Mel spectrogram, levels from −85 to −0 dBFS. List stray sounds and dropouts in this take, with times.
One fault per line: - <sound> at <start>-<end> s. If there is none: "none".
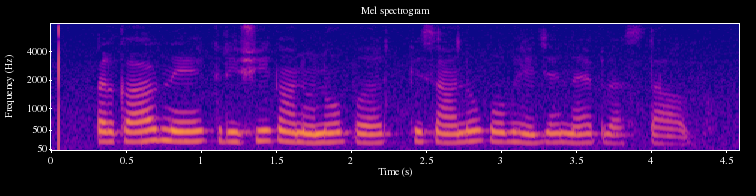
none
